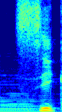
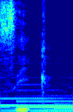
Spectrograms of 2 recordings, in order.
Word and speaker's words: Sikh: I've reliably been informed that the religion is pronounced Sikh, not Sikh.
